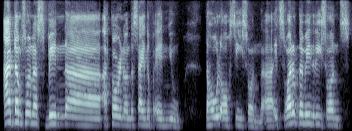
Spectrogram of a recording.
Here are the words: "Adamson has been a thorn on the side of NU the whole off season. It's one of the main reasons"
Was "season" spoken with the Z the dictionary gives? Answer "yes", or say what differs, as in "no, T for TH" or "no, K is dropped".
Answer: no, S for Z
